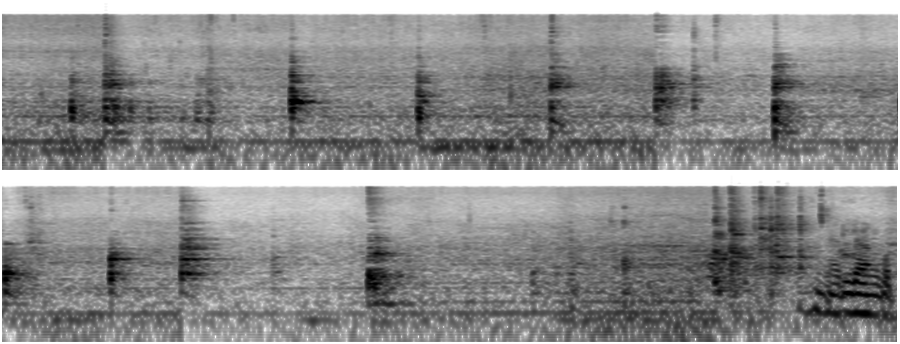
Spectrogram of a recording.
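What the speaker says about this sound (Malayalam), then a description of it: "വരട്ടി വെച്ചേക്കുന്ന ബീഫ് ഇട്ട് കൊടുക്കാം" Turmeric-coated beef goes into a frying masala in a pan with a run of sharp metal spoon clinks and scrapes over a low sizzle, the strikes spaced every second or so and nearer toward the end.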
